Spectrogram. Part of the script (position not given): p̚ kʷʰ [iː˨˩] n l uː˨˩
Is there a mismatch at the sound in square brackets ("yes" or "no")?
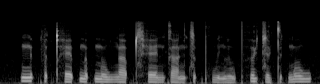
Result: no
